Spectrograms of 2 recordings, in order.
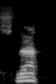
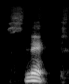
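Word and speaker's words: snaked: ক্যানেল ক্যানেল বানিয়েছিল দ্যাট স্ন্যাক্ট এই স্ন্যাক্ট কথাটার অর্থ কিরে একচুয়ালি স্নেক হ্যাঁ স্নেকড নট স্ন্যাক উচ্চারণটা ওই স্নেকের মত পেঁচিয়ে পেঁচিয়ে বুঝলি যেটাকে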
